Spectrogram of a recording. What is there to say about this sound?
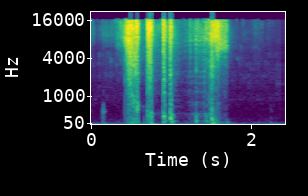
duct tape being pulled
